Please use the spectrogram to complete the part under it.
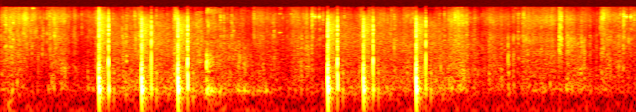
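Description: Footsteps crunch through snow at a walking pace.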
